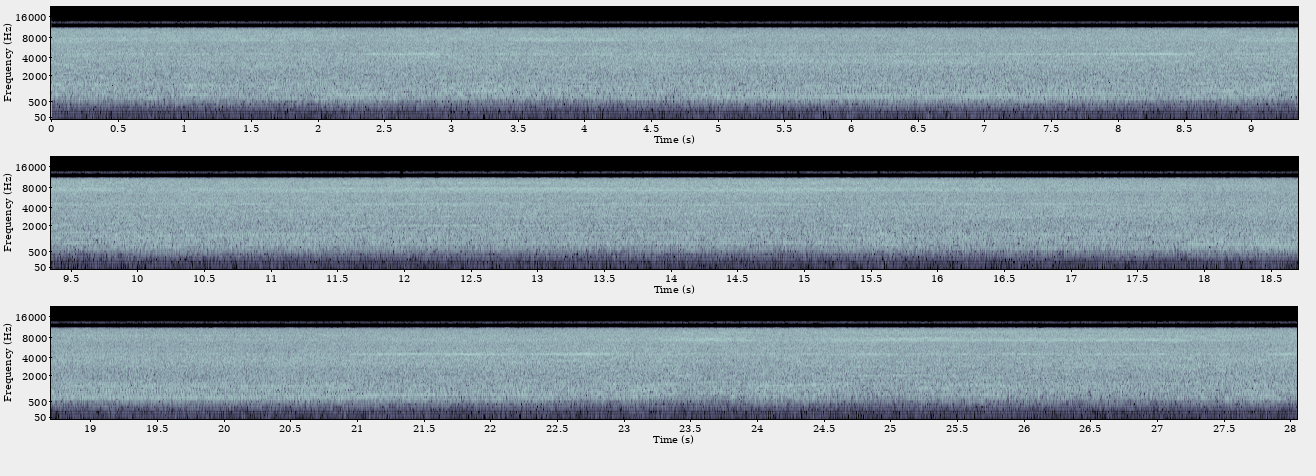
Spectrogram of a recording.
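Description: Small gas-powered engine of a CEN RC truck running at high revs, heard close up from on board the truck. Its buzz rises and falls again and again as the throttle is worked.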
